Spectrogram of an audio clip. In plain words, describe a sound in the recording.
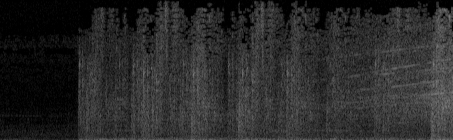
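Heavy metal footsteps clank on stone.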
